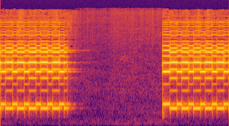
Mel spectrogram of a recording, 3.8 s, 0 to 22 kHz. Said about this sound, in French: 2 heures plus tard, le téléphone sonne chez les Bastouille.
